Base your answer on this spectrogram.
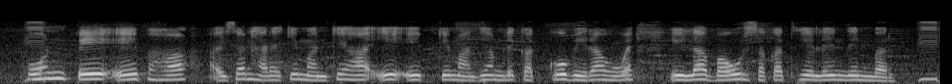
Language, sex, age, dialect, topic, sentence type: Chhattisgarhi, female, 18-24, Western/Budati/Khatahi, banking, statement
